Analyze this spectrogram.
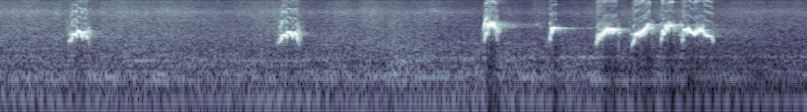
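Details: Red-whiskered bulbul in morning song training, two isolated chirped notes followed by a bright whistled phrase and a rapid burst of four warbling slurred notes; steady low electrical hum in the background.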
